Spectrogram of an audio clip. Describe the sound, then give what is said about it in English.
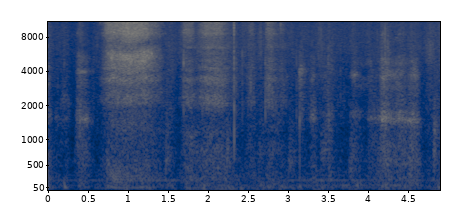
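Deep breathing in and out during exercise, a few heavy, breathy rushes of air at an uneven rhythm, fairly faint and with nothing else heard. “Control your breathing. Deep breaths in through the mouth and the nose, and exhale out as well.”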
